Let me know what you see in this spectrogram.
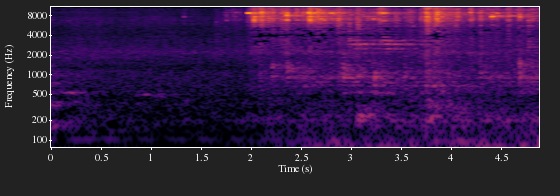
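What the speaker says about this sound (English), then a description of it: "There is a stomping sound." Stomping sound effect in a children's church story, starting quietly and then swelling after two seconds into loud, heavy, rhythmic thuds like clopping hooves with a jangling rattle, alone without talk.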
